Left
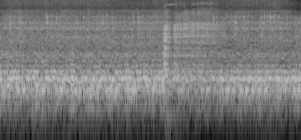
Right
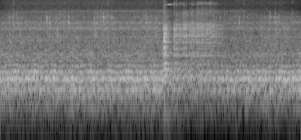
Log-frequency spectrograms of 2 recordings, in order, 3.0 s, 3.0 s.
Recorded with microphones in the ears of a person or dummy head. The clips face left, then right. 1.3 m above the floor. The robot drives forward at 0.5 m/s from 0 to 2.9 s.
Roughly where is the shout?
I don't hear a shout.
